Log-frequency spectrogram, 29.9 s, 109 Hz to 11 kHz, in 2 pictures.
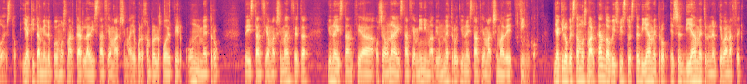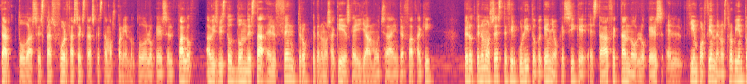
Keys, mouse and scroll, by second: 0.6 click, 2.1-5.0 drag, 6.4-9.1 middle drag, 9.1 click, 9.4-10.8 drag, 10.8 shift+Left, 11.0 scroll down 2, 11.3 shift+middle click, 12.1 g, 13.3 middle click, 14.0 scroll up 1, 14.3 middle click, 14.9 shift+middle click, 15.2-15.8 scroll down 2, 15.8 g, 17.1 middle click, 18.4 click, 18.8 scroll up 2, 18.9 shift+middle click, 22.0 click, 23.2 click, 23.6-24.4 scroll down 1, 24.4-27.3 drag.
